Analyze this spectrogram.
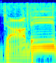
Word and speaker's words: daub: The way you say waddle and daub, it rhymes with waddle and bob. I don't know. People have told me it's supposed to be waddle and dobby, but I don't know.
